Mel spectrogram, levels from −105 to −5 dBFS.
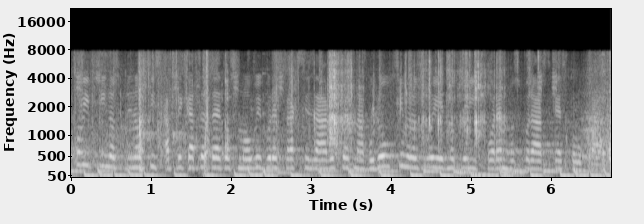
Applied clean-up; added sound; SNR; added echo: none; Drum kit + Mechanisms; 0 dB; none.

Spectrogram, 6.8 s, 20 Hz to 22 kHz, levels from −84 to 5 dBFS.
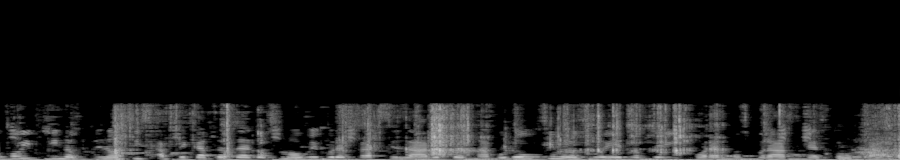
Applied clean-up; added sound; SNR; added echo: classical method Wiener filter.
